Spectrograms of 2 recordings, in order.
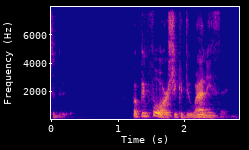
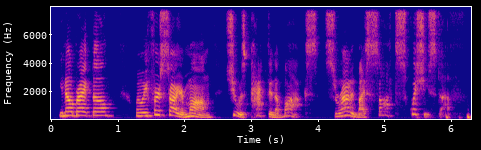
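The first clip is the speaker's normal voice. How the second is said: otter voice; 9 semitones higher than usual. Acted. Otter Shelley recalls meeting Roz.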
